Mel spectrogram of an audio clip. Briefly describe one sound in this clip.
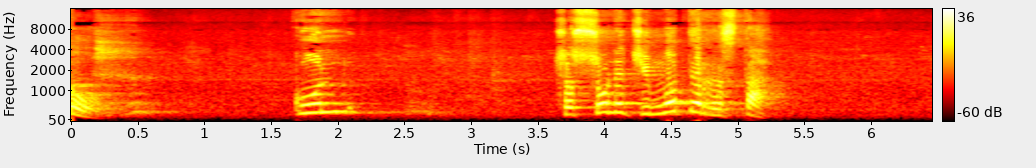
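A middle-aged man speaks calmly in short phrases, reading out.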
